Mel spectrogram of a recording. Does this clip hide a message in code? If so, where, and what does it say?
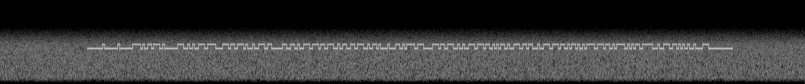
Yes: RTTY (50 baud, 450 Hz shift) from 0.9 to 7.3 s, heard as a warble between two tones, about 2250 Hz centre, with radio static. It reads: NAO HAVIA NINGUEM NA SALA DE ESTAR.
